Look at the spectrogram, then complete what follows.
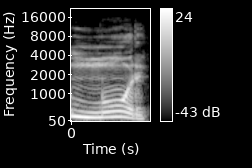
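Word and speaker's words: more: आपका है even M ओ आर ई देखो मोर क्या इसका उच्चारण हो रहा है नहीं हो रहा है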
